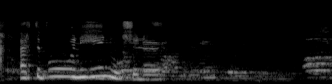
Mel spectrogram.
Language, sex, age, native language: Icelandic, female, 10, Icelandic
